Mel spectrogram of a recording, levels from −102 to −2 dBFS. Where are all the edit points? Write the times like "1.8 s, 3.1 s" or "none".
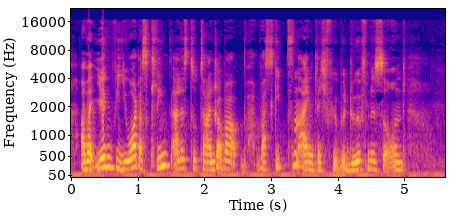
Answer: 2.2 s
